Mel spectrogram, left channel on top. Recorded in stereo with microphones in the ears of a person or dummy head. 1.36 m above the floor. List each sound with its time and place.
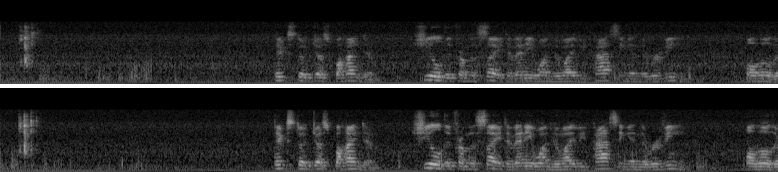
0.2 s a dropped coin: 65° right (ahead or behind), 2 m
2.7 s a man speaking: 60° right (ahead or behind), 1.4 m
